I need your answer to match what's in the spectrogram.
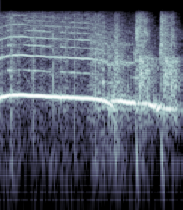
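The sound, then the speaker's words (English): Loud applause and cheering for a guest being introduced, with a long sustained whistle that slowly drops in pitch over a dense wash of crowd noise and scattered sharp claps. “Please give a big round of applause for”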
